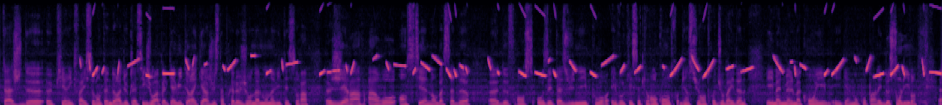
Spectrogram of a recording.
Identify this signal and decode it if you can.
Bird-like chirps, with speech in French. There is no code.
